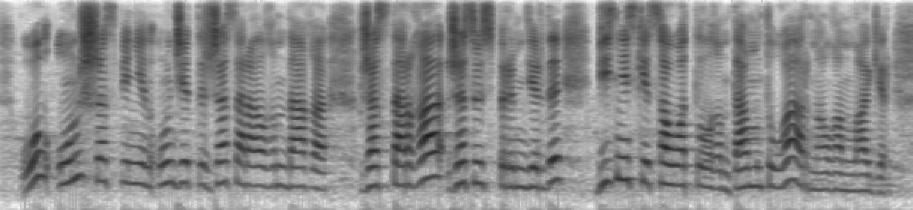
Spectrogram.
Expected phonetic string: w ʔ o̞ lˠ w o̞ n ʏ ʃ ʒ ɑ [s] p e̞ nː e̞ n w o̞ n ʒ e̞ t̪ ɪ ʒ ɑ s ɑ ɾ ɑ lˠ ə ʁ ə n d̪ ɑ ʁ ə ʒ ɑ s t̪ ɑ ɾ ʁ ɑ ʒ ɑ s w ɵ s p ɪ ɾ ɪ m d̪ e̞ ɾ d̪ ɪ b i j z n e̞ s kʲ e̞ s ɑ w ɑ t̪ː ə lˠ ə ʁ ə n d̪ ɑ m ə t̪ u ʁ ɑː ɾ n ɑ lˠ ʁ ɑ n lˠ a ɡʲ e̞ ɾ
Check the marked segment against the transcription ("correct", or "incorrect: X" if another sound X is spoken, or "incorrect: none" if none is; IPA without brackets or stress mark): correct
